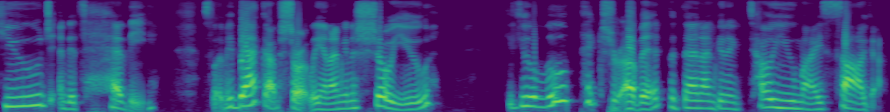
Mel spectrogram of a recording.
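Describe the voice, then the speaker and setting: A woman's voice: medium pitch, darkish tone, no echo. A woman in her forties hosting a knitting podcast, chatting casually with frequent ums and restarts. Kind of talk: casual show-and-tell chat.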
